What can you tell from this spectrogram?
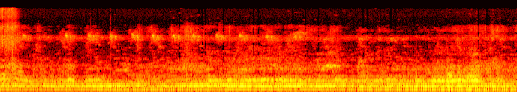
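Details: Steady buzzing of bees, a low drone that rises and falls gently, with a run of quick high bird chirps in the background during the first half.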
